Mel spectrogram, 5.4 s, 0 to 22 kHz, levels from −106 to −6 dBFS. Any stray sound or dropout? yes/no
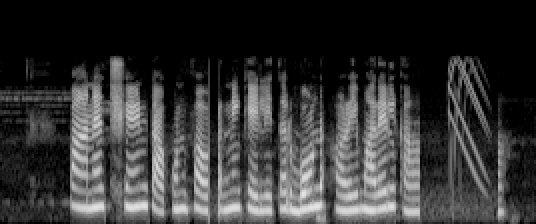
yes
